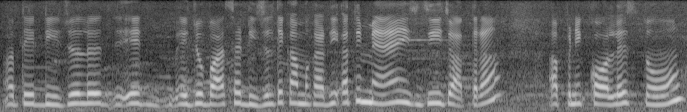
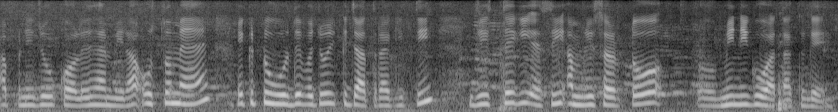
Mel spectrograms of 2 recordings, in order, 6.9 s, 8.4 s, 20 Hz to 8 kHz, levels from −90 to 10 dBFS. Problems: background sounds at intervals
